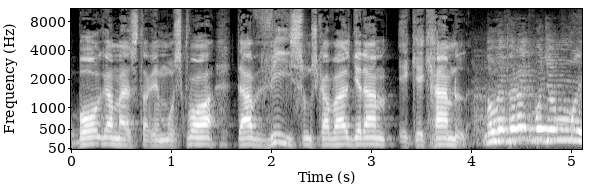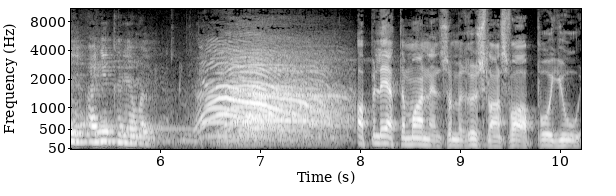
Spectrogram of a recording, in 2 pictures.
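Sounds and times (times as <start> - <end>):
speech: 0.1 - 6.9, 8.0 - 10.2
large crowd cheering and shouting at a protest rally: 6.3 - 8.0.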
